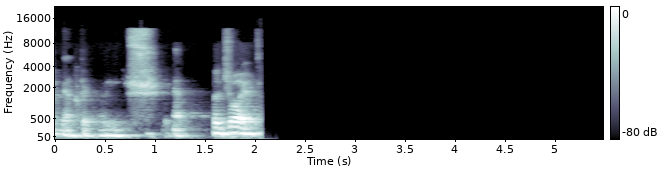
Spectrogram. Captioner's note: members speak faintly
